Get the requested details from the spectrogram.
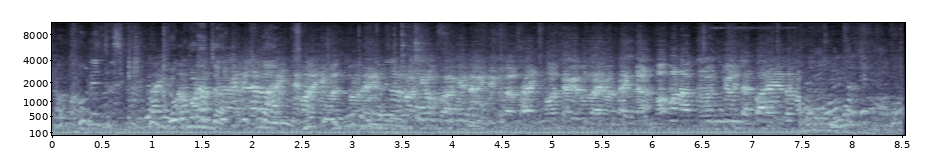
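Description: A man speaks with animation into a microphone, heard through a loudspeaker outdoors.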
